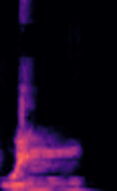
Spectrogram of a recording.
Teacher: if at the end we have Ng n is pronounced but g is silent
